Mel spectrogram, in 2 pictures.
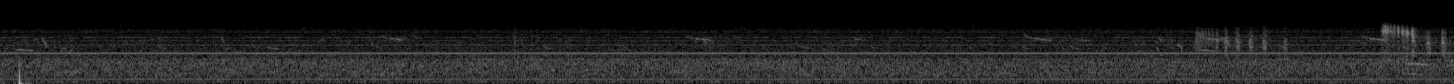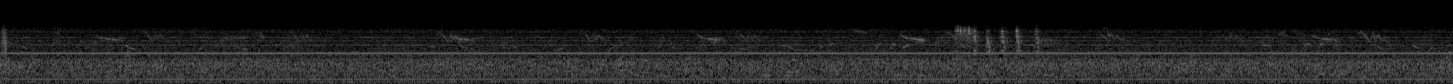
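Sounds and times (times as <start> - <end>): constant high tone: 5.3 - 29.0
birds chirping: 10.2 - 12.9, 13.6 - 14.8, 22.8 - 25.8.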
